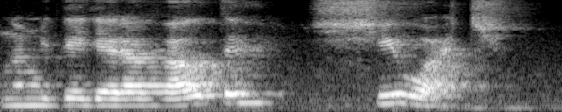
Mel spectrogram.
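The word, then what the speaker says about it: Shewhart: nome dele era Walter schart que é assim que se pronuncia eh mas ela já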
